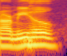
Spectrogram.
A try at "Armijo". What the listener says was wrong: Armijo. No, it just sounds like you're saying like our mijo. like my son.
